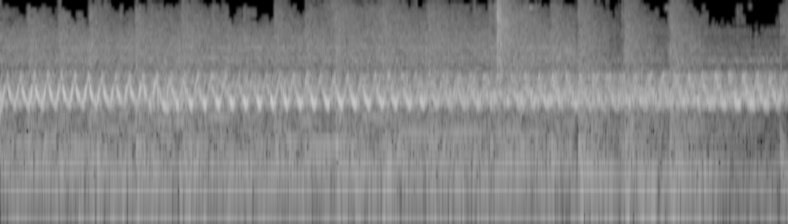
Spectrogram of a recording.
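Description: Police vehicle siren in a fast yelp, its pitch sweeping rapidly up and down several times a second, cutting off suddenly at the end.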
